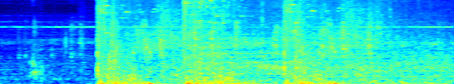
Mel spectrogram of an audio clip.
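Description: A game blast bursts out with a loud roaring whoosh.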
